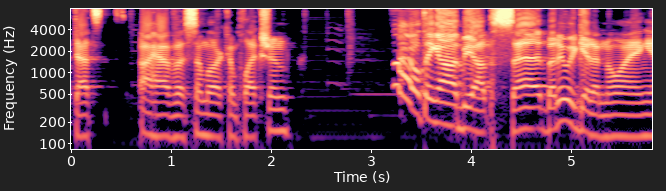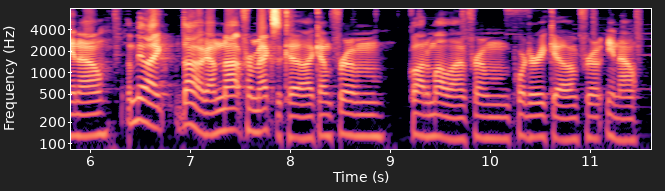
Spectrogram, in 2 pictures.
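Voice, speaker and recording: A man's voice: mid-range voice, sharp tone, clear, resonant tone. A young man streaming a game live, chatting casually and rambling with lots of fillers while answering his chat.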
